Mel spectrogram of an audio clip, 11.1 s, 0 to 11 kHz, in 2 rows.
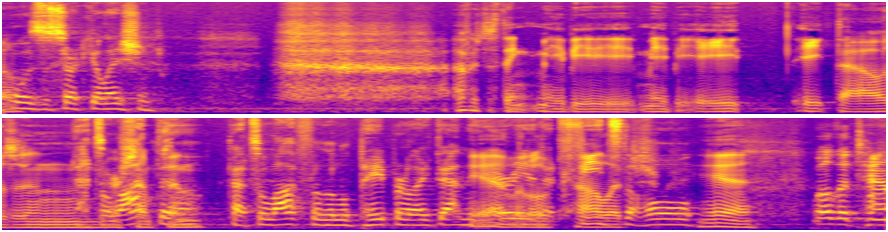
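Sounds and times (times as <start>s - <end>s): man breathing in: 1.2s - 2.8s.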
